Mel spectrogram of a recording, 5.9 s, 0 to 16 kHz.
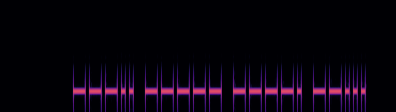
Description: Morse code, heard as a keyed tone, about 20 wpm, 700 Hz. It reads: 8097
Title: Numbers - 4-Digit 20wpm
